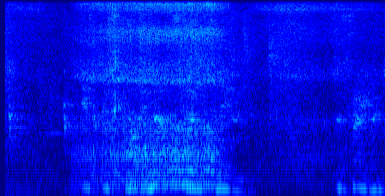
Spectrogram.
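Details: Sister snoring during sleep, filmed because she denies snoring: one long, loud, rattling snore on an in-breath, then a softer start of the next, in a quiet room.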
